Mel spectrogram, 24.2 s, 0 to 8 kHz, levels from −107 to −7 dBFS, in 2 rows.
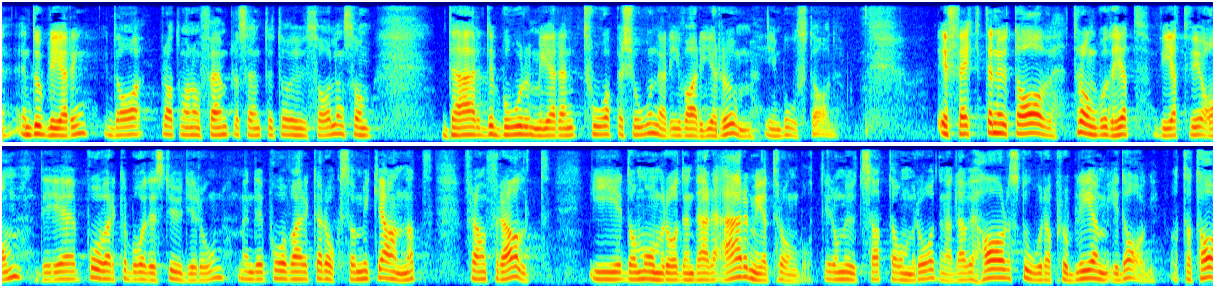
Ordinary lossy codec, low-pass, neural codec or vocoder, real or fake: MP3, 48 kbps; 7.2 kHz; vocoder, 22.05 kHz, 80 mel bands, Vocos; fake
